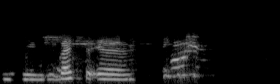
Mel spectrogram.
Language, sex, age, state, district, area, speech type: Dogri, female, 18-30, Jammu and Kashmir, Jammu, rural, conversation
